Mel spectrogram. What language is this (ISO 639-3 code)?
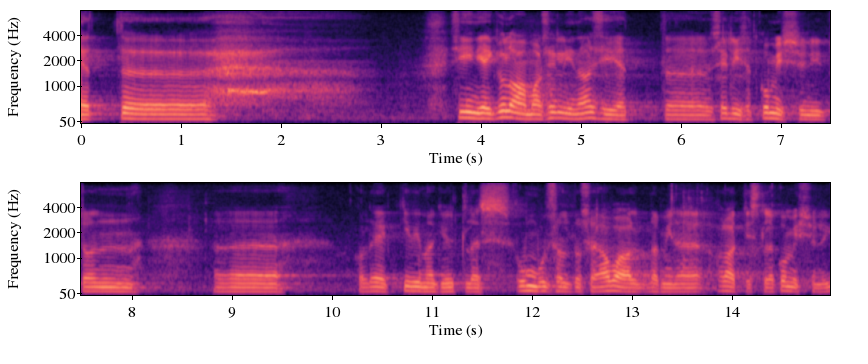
est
